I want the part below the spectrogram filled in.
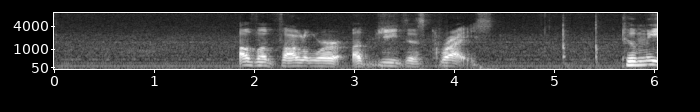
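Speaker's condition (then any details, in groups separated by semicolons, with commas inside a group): Cerebral palsy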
